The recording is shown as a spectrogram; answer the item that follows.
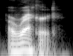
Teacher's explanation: If you emphasize the first syllable, it's a noun, a record. If you emphasize the second syllable, it's a verb, to record. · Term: word stress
